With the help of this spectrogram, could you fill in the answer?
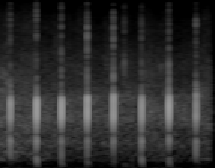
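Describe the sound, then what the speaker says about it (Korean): A church congregation gives applause during a worship service: eight crisp, evenly spaced claps in unison, moderately loud and steady, with no talk over them. "우리 주님께 영광의 박수 올려드리겠습니다"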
